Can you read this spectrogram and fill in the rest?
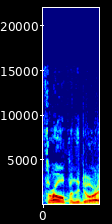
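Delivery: ordinary delivery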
